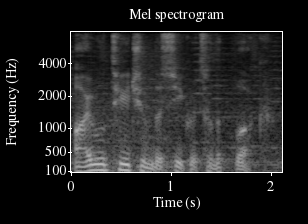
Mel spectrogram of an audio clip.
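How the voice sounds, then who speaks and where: A man acting in an amateur dramatic reading as a scheming, menacing villain bent on conquest, speaking in a measured, formal, commanding way. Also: deep voice, animated. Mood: cold, calculating. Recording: music bed under the voice.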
